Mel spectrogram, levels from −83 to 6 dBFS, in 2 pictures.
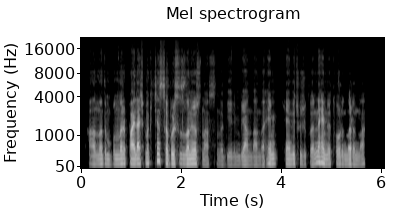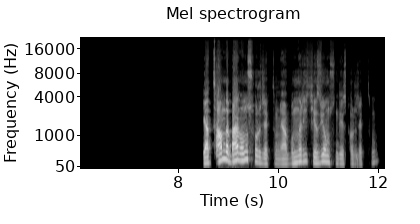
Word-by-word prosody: Anladım 100 +1 -9
bunları 110 +3 -3
paylaşmak 110 +3 0
için 170 - -5
sabırsızlanıyorsun 110 - -3
aslında, 90 0 -19
diyelim, 90 0 -18
bir - - -13
yandan 90 -1 -10
da, 90 - -12
hem 110 -1 -6
kendi 105 0 -7
çocuklarınla 100 +6 -8
hem 125 -6 -2
de 100 - -8
torunlarınla. 100 0 -9 2.8
Ya 130 0 +7
tam 185 +6 +8
da 190 -5 +6
ben 175 +4 +10
onu 180 +4 +4
soracaktım, 115 - -4
ya 105 +2 -1
bunları 145 +6 0
hiç 160 - -9
yazıyor 135 +6 +1
musun 125 -5 -7
diye 105 -1 -5
soracaktım. 105 +9 -15
110 Hz, 145 wpm, -22 LUFS, 100-130 Hz, 2.8 s, ben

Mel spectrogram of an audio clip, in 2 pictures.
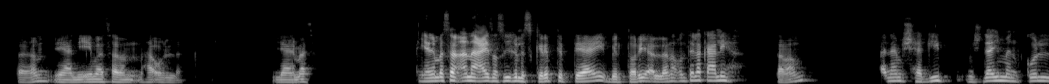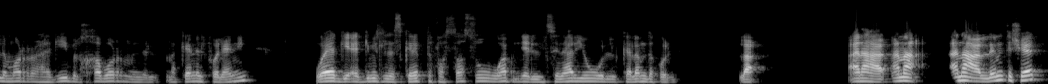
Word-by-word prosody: تمام، 135 +9 -8
يعني 110 0 -4
إيه 120 - -2
مثلًا، 115 -2 -3
هاقول 105 -2 -6
لك، 95 - -20 0.9
يعني 110 0 -4
مثلًا 125 +1 -5 1.1
يعني 150 +2 +2
مثلًا 175 +2 +5
أنا 170 -1 +7
عايز 160 +2 +7
أصيغ 165 +2 0
الScript 145 +3 -2
بتاعي 145 +7 +2
بالطريقة 120 +3 -1
اللي 130 - 0
أنا 155 +3 -4
قُلت 155 +3 -6
لك 190 0 0
عليها 175 0 -1 0.3
تمام، 195 +1 -7 0.7
أنا 165 +3 -4
مش 160 -4 -7
هاجيب 165 +7 -4
مش 120 -1 -13
دايمًا 165 -1 0
كل 165 -3 -3
مرّة 135 -4 -7
هاجيب 140 +5 -6
الخبر 145 +3 -5
من 115 -4 -12
المكان 115 +4 -8
الفلاني، 130 - -6 0.6
وآجي 135 -2 +5
أجيب 140 +4 -3
الScript 135 +1 -4
افصّصه 140 +4 -9
وأبني 145 -2 -3
السيناريو 130 +4 -3
والكلام 130 -1 -4
ده 125 - -6
كلّه. 110 -2 -10 0.6
لأ، - - +1 0.8
أنا 140 -1 +6
أنا 165 0 +6 0.3
أنا 185 +2 +8
علّمت 165 +8 +5
chat 195 +4 +6
140 Hz, 140 wpm, -22 LUFS, 120-155 Hz, 1.1 s, أنا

